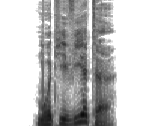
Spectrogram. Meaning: inflection of motivieren: 1. first/third-person singular preterite 2. first/third-person singular subjunctive II
- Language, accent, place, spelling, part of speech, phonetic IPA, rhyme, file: German, Germany, Berlin, motivierte, adjective / verb, [motiˈviːɐ̯tə], -iːɐ̯tə, De-motivierte.ogg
